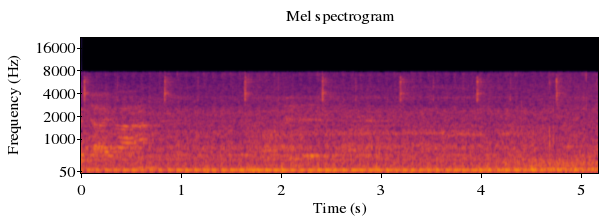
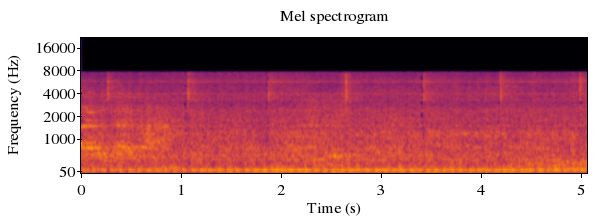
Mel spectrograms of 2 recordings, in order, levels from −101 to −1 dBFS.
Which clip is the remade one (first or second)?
second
